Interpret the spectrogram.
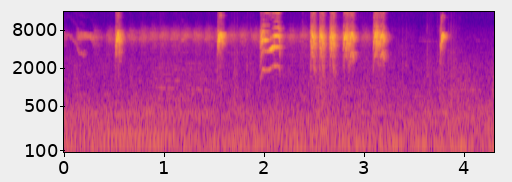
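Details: Sogon or black sunbird uttering scattered thin high notes, a quick downward-slurred twitter, then a tight cluster of bright chips, against quiet background; a recording for birahi therapy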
